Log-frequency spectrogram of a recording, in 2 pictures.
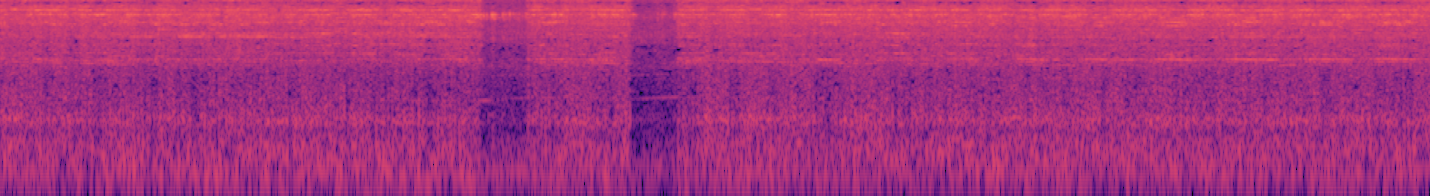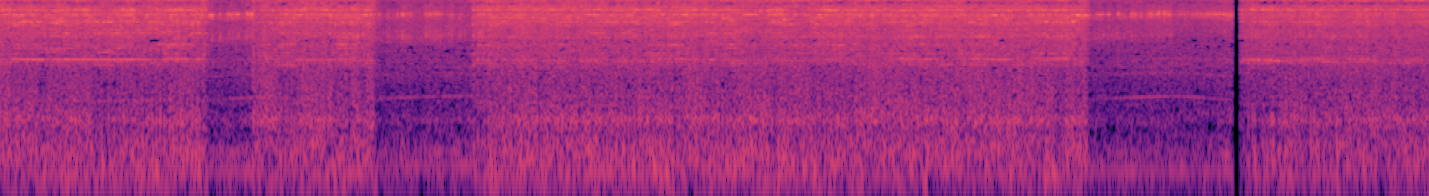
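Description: Angle grinder with an abrasive disc cutting into a hardened steel file: a steady harsh grinding noise that dips briefly about five times.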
